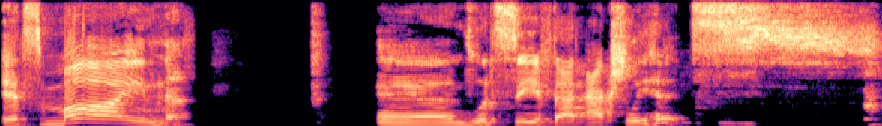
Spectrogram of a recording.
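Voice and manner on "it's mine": high battle scream with the word "mine" held long. Voicing a possessed figure slashing with a naginata: screaming in character.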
